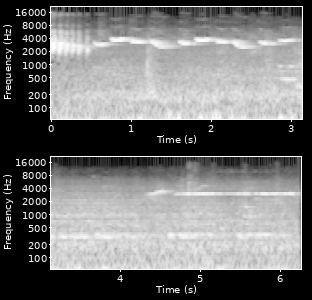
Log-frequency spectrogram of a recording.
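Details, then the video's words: White-rumped shama, a female calling as a decoy to provoke a male into fighting: a run of short sliding whistled notes, each dipping in pitch, about one per second, then a long steady whistle. A faint low hum runs underneath. "Chim Huýt Cô Mái Mồi Đấu"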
